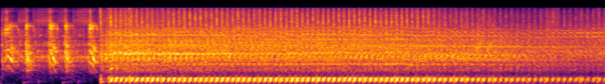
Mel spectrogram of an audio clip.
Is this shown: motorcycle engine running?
yes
